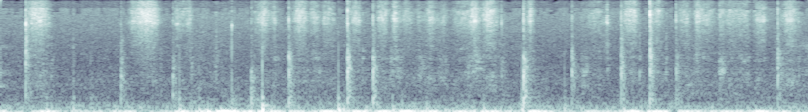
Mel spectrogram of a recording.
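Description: Writing on a lecture board: a run of irregular short taps and scratchy strokes as an equation is written out.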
